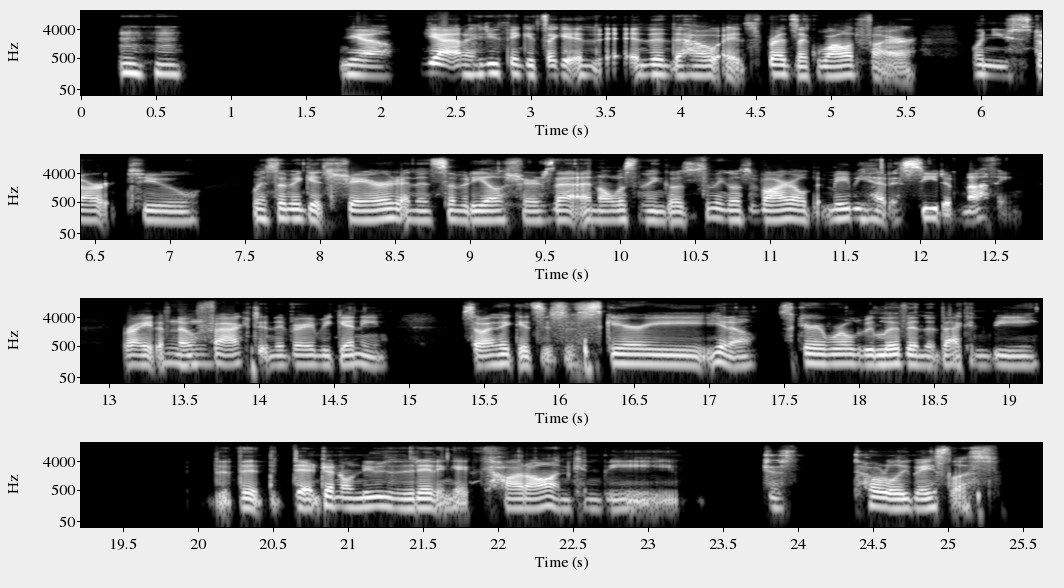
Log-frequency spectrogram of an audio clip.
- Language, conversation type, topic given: English, unstructured, What is your view on fake news and how it affects us?
- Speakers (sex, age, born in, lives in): female, 40-44, United States, United States; male, 65-69, United States, United States
- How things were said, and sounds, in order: tapping; other background noise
